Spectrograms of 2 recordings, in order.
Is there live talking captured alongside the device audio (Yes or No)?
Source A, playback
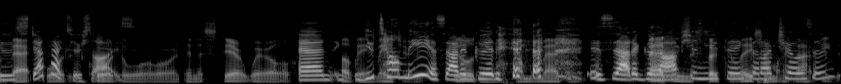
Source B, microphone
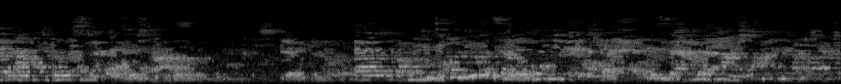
No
